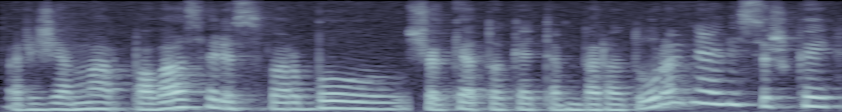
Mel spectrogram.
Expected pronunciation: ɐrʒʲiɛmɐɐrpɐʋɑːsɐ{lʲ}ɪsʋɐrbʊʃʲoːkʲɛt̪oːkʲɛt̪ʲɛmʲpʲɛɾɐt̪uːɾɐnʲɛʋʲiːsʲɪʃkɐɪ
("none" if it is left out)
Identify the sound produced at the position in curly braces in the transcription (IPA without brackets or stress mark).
ɾʲ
